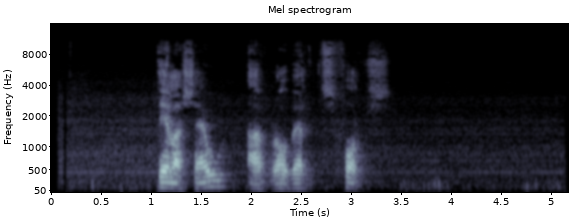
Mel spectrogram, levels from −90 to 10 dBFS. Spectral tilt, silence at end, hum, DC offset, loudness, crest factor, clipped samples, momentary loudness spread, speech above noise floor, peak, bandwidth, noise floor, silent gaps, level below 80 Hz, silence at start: -4.5 dB/octave; 1.85 s; none; under 0.1%; -24 LUFS; 22 dB; under 0.1%; 20 LU; 41 dB; -6 dBFS; 11 kHz; -65 dBFS; none; -70 dBFS; 1.1 s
